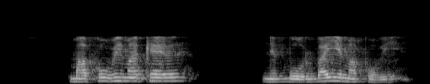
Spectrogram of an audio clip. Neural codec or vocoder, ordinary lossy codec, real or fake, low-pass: codec, 16 kHz, 4.8 kbps, FACodec; AAC, 32 kbps; fake; 3.6 kHz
